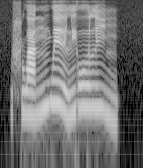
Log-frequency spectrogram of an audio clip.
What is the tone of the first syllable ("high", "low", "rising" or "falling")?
rising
